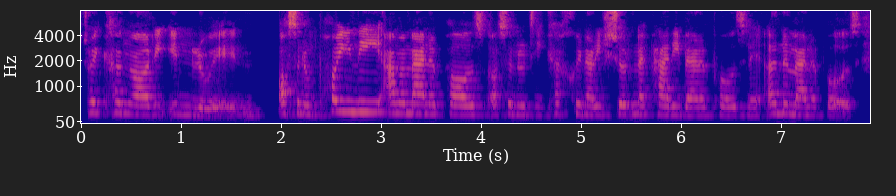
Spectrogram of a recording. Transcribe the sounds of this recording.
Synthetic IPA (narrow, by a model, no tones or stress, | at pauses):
tʰr̥ɔːjkʰəŋɔɾiʔɪnruɪn | ɔsənuːnpʰɔjnia̰məmɛnəpʰɔzɔsənuːdikʰəχwɪnaɾiʃʊrnɛpʰɛɾimɛnəpʰɔlˠzneʔənəmɛnəpʰɔ̰z̥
